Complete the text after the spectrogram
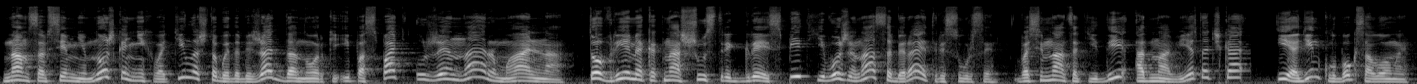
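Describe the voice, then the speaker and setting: A woman co-hosting a children's gaming channel, giving expressive, storytelling let's play commentary. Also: on the low side, normal speed. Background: background music.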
